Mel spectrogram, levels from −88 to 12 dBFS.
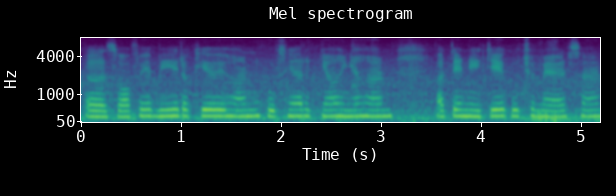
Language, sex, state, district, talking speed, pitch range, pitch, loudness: Punjabi, male, Punjab, Fazilka, 160 wpm, 215-225 Hz, 225 Hz, -14 LUFS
